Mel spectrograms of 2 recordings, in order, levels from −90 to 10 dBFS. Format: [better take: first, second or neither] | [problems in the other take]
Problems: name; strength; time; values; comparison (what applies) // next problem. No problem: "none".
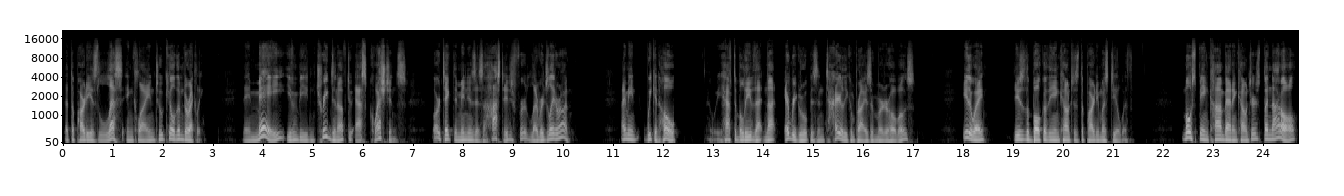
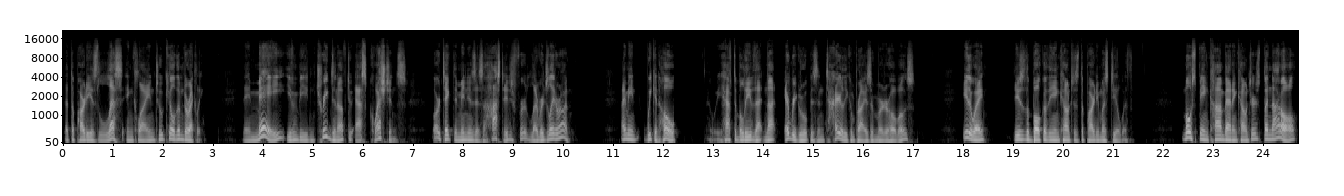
neither | none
